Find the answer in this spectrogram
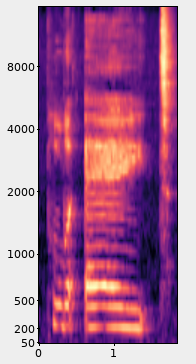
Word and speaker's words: plate: I definitely hear that T sound again, but right now it's that short A because there's no silent E on the end. So it's plat, which is kind of a nonsense word. But if we want to change that A to the long and strong A sound, remember we put that silent E on the end. So now our word is plate. So we spell plate, P-L-A-T-E.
